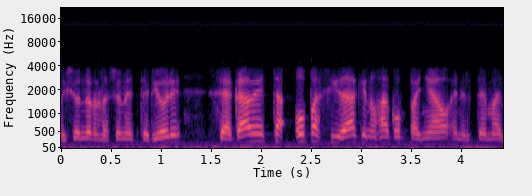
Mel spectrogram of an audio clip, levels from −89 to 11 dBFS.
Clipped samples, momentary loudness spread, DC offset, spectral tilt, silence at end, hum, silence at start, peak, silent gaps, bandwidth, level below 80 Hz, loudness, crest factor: under 0.1%; 10 LU; under 0.1%; -6 dB/octave; 0 s; none; 0 s; -12 dBFS; none; 15 kHz; -54 dBFS; -29 LUFS; 18 dB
